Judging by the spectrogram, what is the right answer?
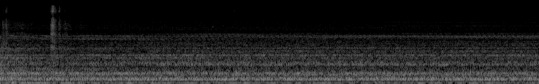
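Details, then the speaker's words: Worcester Bosch 30i ErP combi boiler, about five years old, after refitting the missing air intake silencer that had caused loud banging: steady soft hum and fan hiss, no bangs or thumps, now running normally. "Right, with that all back in, all seems to sound fine now. Happy days."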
